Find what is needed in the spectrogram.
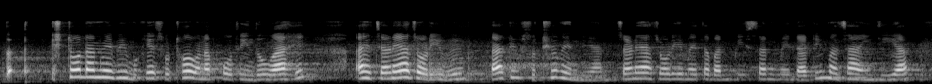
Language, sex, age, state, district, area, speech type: Sindhi, female, 45-60, Gujarat, Junagadh, urban, spontaneous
